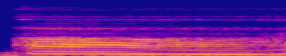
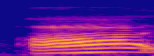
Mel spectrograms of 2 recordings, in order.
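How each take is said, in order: First: The vowel is drawn out for longer. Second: The vowel is held only briefly. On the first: "आ लंबा हो जाएगा" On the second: "अब आ इतना ही है"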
